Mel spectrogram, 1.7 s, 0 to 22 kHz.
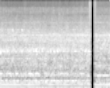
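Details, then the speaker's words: VW VR6 on first start, jump-started: even, steady idle hum with constant low tone, no stumble or knock, no smoke; idling smoothly, leaks still to be checked. "Idling smooth. Sounds good, no smoke. We'll check for some leaks, but we should be good to go."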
